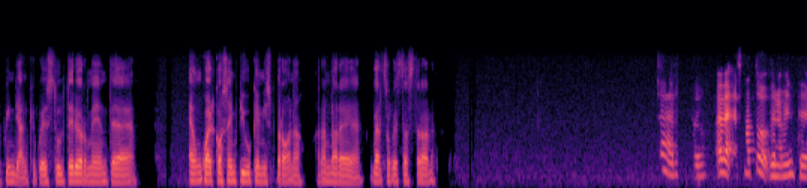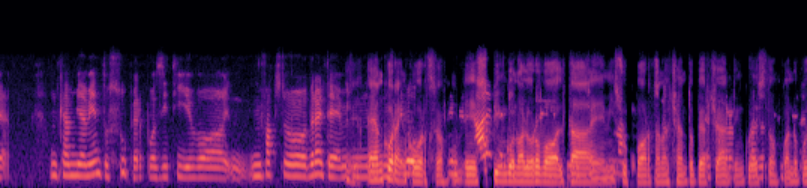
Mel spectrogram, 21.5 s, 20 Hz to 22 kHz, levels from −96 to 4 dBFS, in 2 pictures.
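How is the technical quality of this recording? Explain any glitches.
The recording has echo-canceller trouble: repeated gating of the background, faint echo leaks, and suppression of the talker during double talk. Audio content stops at about 8 kHz, which is consistent with the call codec's bandwidth.

Background gated by the echo canceller occurs at 0.0–0.07 s, 1.78–2.08 s, 4.01–4.22 s and 5.75–6.06 s. While far-end audio played, the canceller clamped the microphone down by about 33–34 dB. The room tone drops out briefly and then returns once the canceller releases.

Echo leak is heard at 2.08–2.13 s and 3.12–3.69 s as a faint copy of the audio delayed by 269 ms. It sits about 40 dB and then about 30 dB below the main speech. The likely cause is a loudspeaker-side canceller that failed to remove everything its microphone picked up and sent the residue back.

Speech suppressed in double talk occurs at 4.81–5.37 s, with roughly 200 ms affected, and again from 15.98 s to the end. 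The talker's voice dips by up to about 40 dB and 35 dB respectively. This likely happened because both sides spoke at once and the canceller attenuated the talker along with the echo.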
